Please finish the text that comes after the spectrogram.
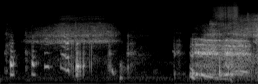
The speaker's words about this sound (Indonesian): lu kenapa sih narik nafas mulu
